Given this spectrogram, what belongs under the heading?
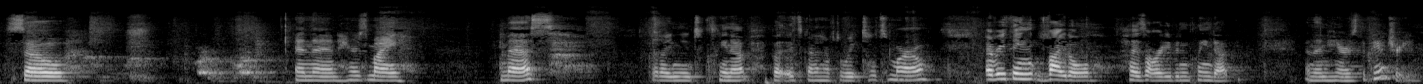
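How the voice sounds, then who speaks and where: A woman's voice: medium pitch, fairly even intonation, a little slow, pauses often, a little mellow. Tired lady vlogging her paint job around the house, chatty, bit of faint noise behind. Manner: chatty, showing things to camera. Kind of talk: casual home renovation vlog. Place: house under renovation, indoors.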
